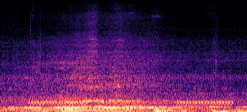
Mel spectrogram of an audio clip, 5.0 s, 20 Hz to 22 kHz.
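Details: Mitsubishi Mirage G4 (2022/2023) idling: steady low idle with a faint uneven lope and no sharp knocks; diagnostic code for a cylinder 1 misfire.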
